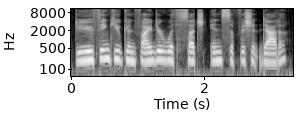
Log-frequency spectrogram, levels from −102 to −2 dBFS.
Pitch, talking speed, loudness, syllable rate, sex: 190 Hz, 195 wpm, -16 LUFS, 4.9 syllables/s, female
